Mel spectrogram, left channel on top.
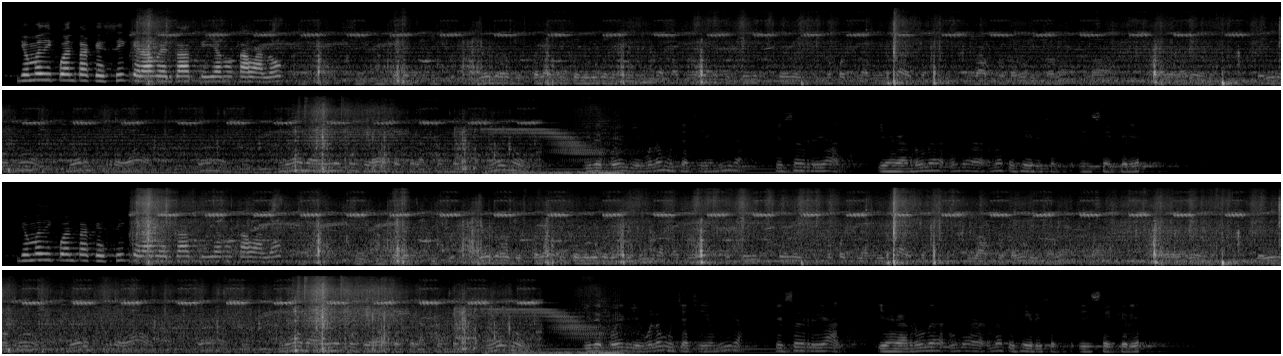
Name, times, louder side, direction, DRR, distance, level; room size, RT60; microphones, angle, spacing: voice 1, 0.1-2.8, left 6 dB, 70° left, 18 dB, 0.7 m, -34 dB
sound 1, 1.3-18.2, right 6 dB, 45° right, 0.9 m, -37 dB
voice 2, 3.3-9.3 9.6-11.2 11.5-12.2 12.5-14.3 14.7-18.1 18.6-20.2 20.5-21.2 21.5-24.2, right 2 dB, 25° right, 11 dB, 1.4 m, -47 dB
sound 2, 5.8-20.8, right 2 dB, 80° right, 2.7 m, -56 dB
sound 3, 17.6-19.2, right 1 dB, 10° right, 0.9 m, -46 dB
24.0 x 21.5 x 7.9 m, 1.4 s
head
